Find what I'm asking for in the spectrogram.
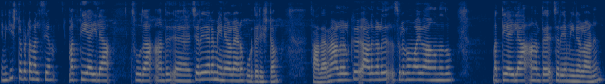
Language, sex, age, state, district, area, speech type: Malayalam, female, 30-45, Kerala, Wayanad, rural, spontaneous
